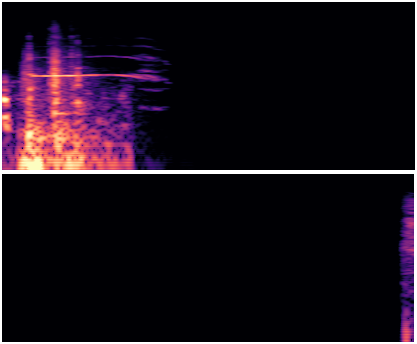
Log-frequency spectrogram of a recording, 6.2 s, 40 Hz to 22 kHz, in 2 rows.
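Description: A door sound from The Witcher 3: Blood and Wine game, a short burst of about one second at the start with a clear tonal creak, followed by long silence and a faint return at the very end.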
